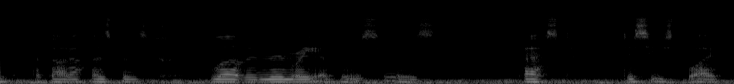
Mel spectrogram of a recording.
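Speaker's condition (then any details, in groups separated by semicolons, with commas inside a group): Cerebral palsy; speaks relatively well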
